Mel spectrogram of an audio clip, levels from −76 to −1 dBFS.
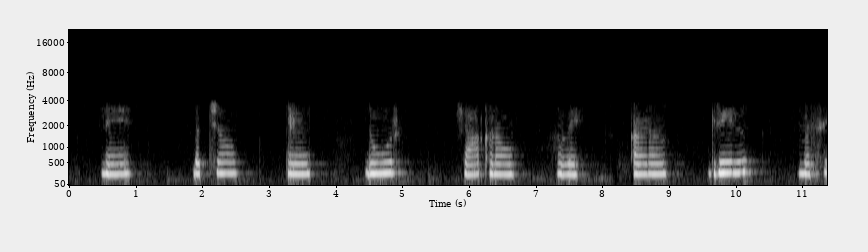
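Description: From start to finish the speech has gone through the AMR narrowband mobile codec, and it's plainly audible. Nothing gets through above about 3.8 kHz, so everything sounds boxed-in and phone-like. The codec rebuilds the voice from a vocal-tract model fed by a handful of pulses every few milliseconds, and at this quality that comes across as a buzzy, synthetic edge, which fits an AMR-NB mode somewhere around 8 kbps.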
